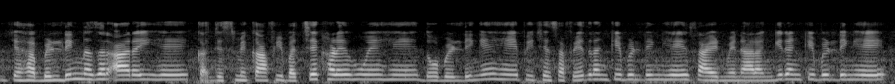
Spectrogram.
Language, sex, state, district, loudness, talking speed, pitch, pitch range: Hindi, female, Chhattisgarh, Raigarh, -20 LUFS, 195 wpm, 225 Hz, 190-230 Hz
